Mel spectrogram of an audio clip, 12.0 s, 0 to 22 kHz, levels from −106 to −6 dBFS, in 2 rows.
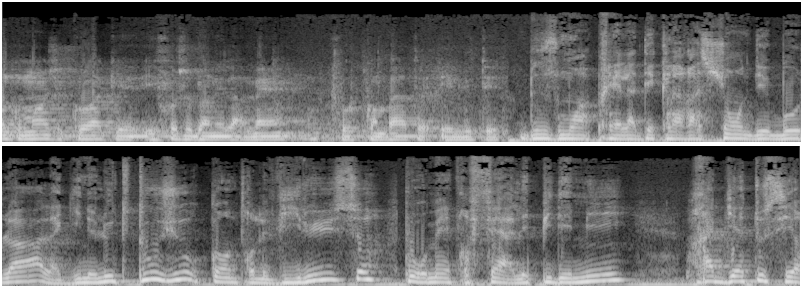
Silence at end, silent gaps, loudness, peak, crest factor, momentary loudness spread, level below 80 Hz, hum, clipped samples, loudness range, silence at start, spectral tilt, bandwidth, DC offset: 0 s; none; -26 LUFS; -12 dBFS; 14 dB; 5 LU; -40 dBFS; none; under 0.1%; 2 LU; 0 s; -5.5 dB/octave; 16 kHz; under 0.1%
